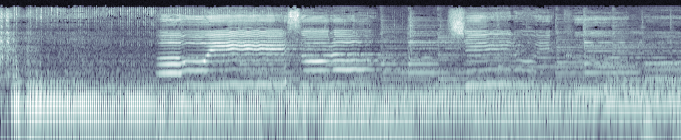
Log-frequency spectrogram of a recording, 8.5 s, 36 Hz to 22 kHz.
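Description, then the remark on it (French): A Yamaha R6 sport motorcycle's engine revs loud, its pitch climbing through several high-pitched bursts before settling into a steady roar as the rider mounts and pulls away, with no voices. “Il enfourche sa Yamaha R6 et s'envole vers des cieux plus cléments.”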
